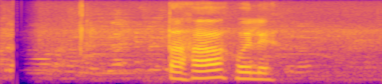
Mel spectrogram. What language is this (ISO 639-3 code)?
ben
